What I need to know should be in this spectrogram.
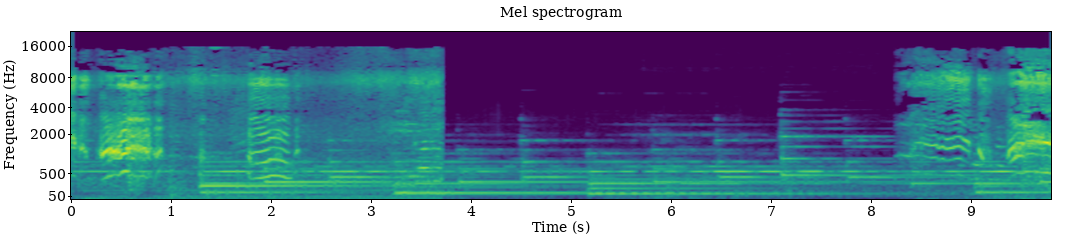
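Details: Short bursts of high, strong crying from a male IVF newborn just after birth, with gentle music underneath; examination normal despite abnormal ultrasound findings; vigorous normal first cry.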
